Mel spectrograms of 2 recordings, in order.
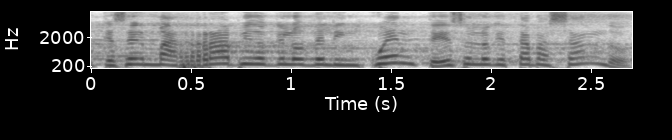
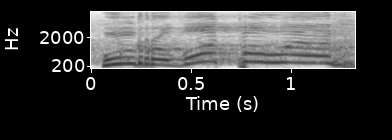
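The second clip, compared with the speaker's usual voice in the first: indignant robot; 7 semitones higher, much slower than usual. Acted.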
